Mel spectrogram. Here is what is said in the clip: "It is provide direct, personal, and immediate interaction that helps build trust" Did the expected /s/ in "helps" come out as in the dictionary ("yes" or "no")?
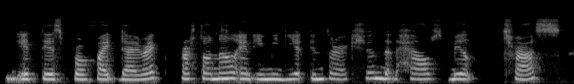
yes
